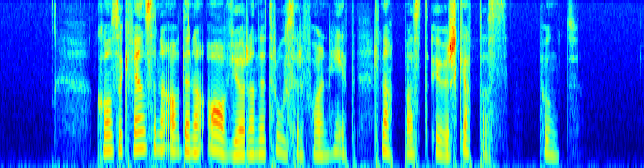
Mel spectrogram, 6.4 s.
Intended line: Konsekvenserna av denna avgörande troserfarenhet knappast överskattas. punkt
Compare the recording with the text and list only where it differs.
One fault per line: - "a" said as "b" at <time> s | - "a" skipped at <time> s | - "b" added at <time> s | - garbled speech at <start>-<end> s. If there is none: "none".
none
